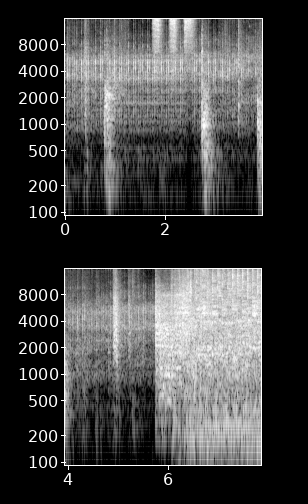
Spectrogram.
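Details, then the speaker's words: Half-scale NASCAR Mini Cup race car after carburetor cleaning, starting fluid and reconnecting the fuel pump: a few cranking clatters, then it catches into a loud, raw, crackling bark, running with no exhaust fitted. "No exhaust on right now, but we're scooting."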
